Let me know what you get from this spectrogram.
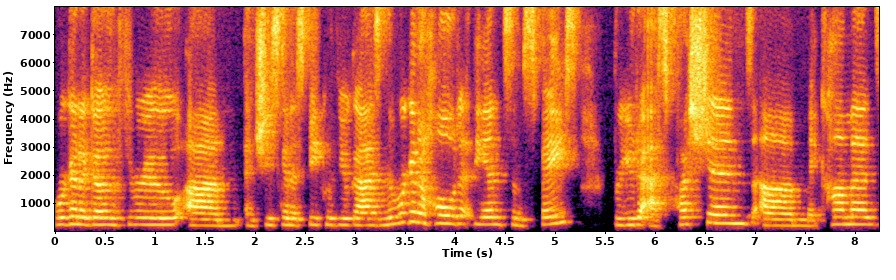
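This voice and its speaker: A woman speaks in a high voice with fairly even intonation. She leaves hardly any pauses. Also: moderate pace. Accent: Southern US. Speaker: webinar host. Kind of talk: event introduction.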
